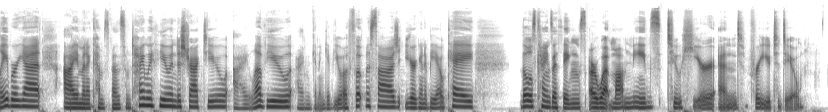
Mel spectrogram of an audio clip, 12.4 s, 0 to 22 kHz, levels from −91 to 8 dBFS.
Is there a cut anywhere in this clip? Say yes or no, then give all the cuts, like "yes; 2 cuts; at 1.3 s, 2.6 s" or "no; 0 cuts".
no; 0 cuts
